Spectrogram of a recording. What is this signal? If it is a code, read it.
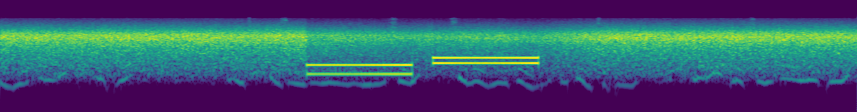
Aircraft SELCAL, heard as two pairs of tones, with radio static and speech in Vietnamese. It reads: AF-GK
